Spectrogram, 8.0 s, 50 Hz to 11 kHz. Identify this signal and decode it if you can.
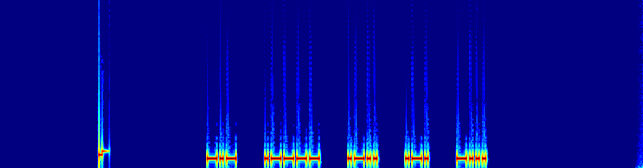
Morse code, heard as a keyed tone, about 30 wpm, spaced as for 17 wpm, 700 Hz. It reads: K1LRB
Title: USA Call Signs - 5 Characters - 3x Character Spacing - 30wpm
